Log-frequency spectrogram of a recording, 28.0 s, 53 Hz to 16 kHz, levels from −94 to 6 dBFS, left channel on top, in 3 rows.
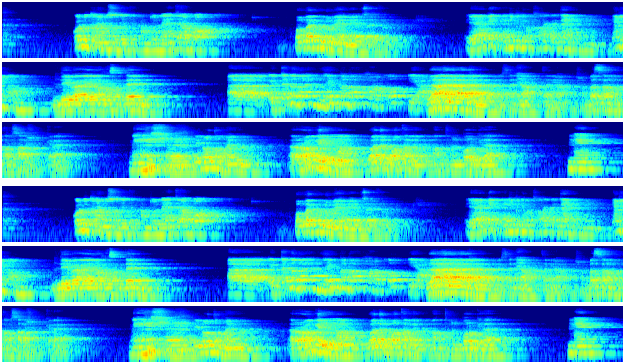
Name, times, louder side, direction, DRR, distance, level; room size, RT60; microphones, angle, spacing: voice 1, 1.1-3.3 6.9-9.7 12.7-16.0 17.0-17.2 20.5-21.4 23.6-23.8 27.1-27.4, right 1 dB, 5° right, -12 dB, 0.7 m, -36 dB
voice 2, 4.4-5.8 10.0-11.4 15.7-19.5 20.6-20.8 21.1-22.3 22.9-26.0, equal, 50° right, -7 dB, 0.8 m, -31 dB
2.9 x 2.7 x 2.3 m, 1.4 s
head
